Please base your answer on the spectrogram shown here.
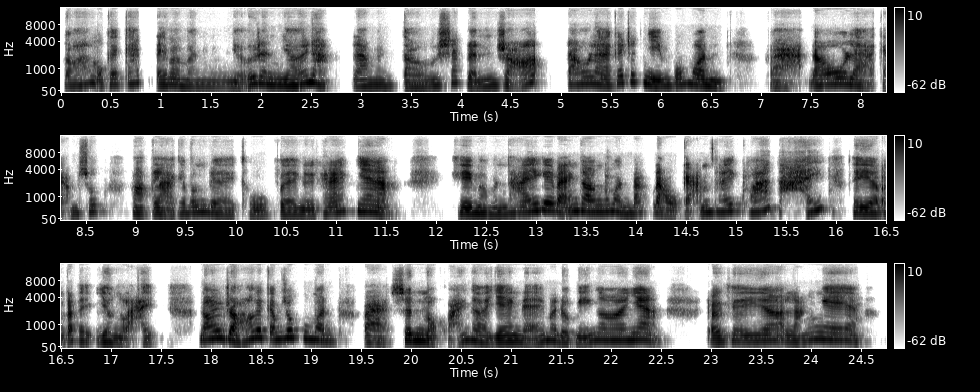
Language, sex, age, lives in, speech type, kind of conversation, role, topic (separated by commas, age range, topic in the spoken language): Vietnamese, female, 30-34, Vietnam, read, expert-assistant, expert, Vai trò của sự đồng cảm trong cuộc sống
